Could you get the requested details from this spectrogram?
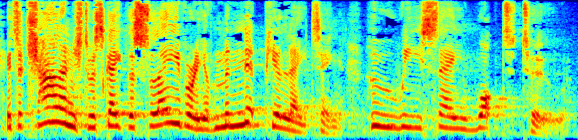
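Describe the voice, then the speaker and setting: A man preaching a sermon with lively, animated delivery and wry asides. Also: high-pitched, measured pace, husky. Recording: long reverb of a hall.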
